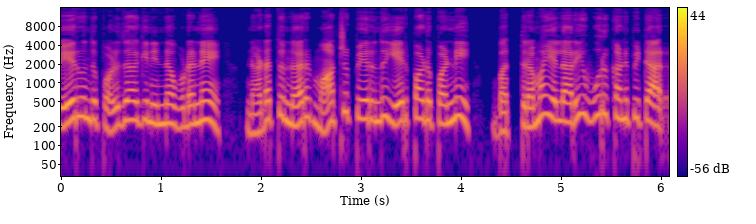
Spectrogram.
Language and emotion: Tamil, happy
